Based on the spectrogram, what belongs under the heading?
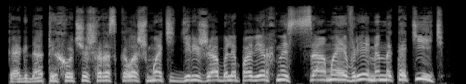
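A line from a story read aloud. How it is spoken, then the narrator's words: Shouting while running. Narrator (Russian): крикнул на бегу механик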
